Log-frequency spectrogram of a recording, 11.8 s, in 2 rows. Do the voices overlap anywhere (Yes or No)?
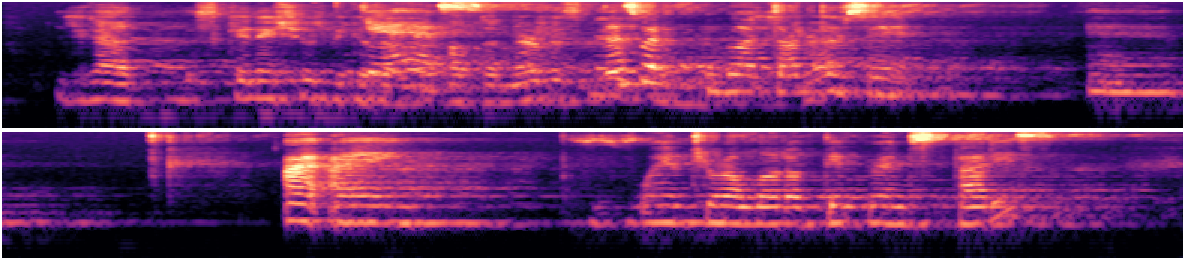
Yes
